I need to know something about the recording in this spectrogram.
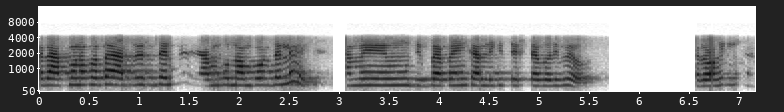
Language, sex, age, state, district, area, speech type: Odia, female, 30-45, Odisha, Khordha, rural, conversation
